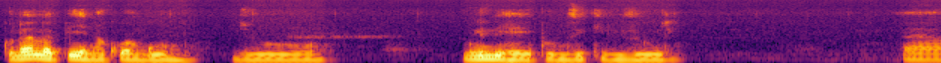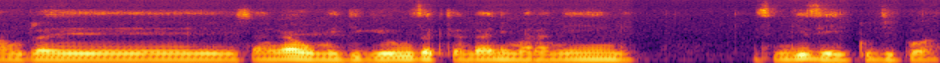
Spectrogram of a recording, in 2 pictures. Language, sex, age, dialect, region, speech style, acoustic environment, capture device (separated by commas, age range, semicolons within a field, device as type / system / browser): Swahili, male, 25-34, Kenya - Nairobi Sheng-influenced, Kenya, relaxed, silence; nature, mobile / Linux / Chrome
